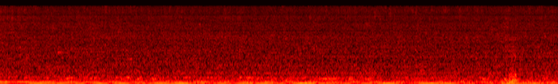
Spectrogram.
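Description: An aquarium pump hums steadily and quietly.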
